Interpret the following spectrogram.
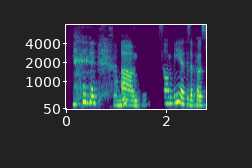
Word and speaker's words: Sohmi: Sohmi.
